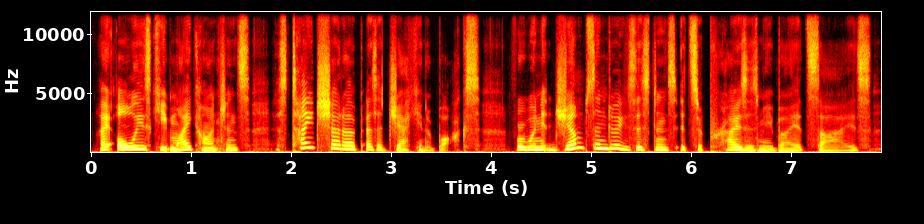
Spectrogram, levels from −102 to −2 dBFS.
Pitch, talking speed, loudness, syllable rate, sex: 235 Hz, 205 wpm, -18 LUFS, 5.2 syllables/s, female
